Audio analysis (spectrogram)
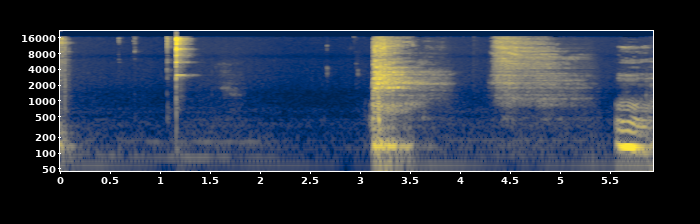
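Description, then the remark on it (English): Someone drinks liquor from a tall glass: a single glass clink, a quiet pause, then two loud, breathy exhales and a short satisfied gasp after the swallow. “I needed that. I needed a tall glass of some of that.”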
